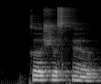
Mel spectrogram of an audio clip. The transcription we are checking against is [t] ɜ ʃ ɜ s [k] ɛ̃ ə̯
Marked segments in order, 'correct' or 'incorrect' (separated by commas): incorrect, correct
